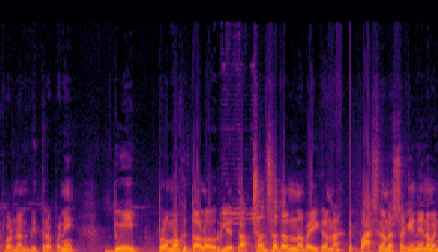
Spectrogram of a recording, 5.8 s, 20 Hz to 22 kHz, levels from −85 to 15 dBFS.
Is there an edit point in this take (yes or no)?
yes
